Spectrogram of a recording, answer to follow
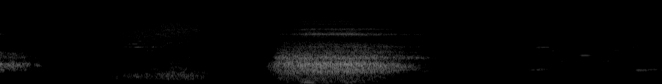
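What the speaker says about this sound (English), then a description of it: "Inhale those hands up for a nice low lunge. Breathing it here." A few close, soft breaths are heard while holding a yoga low lunge, including a longer, fuller sighing exhale in the middle, with quiet gaps between.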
